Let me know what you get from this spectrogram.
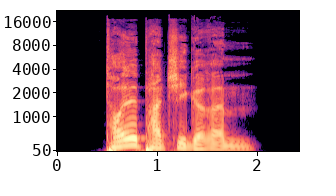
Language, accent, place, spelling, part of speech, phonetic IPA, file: German, Germany, Berlin, tollpatschigerem, adjective, [ˈtɔlpat͡ʃɪɡəʁəm], De-tollpatschigerem.ogg
- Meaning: strong dative masculine/neuter singular comparative degree of tollpatschig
